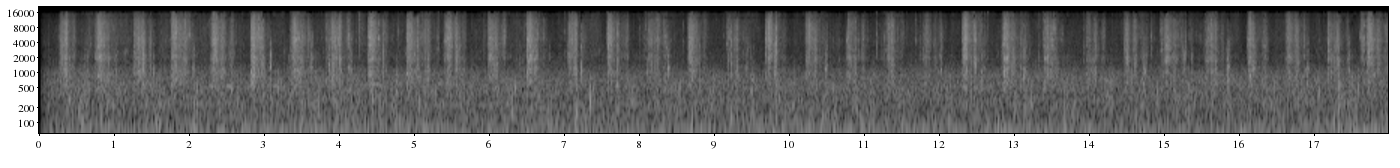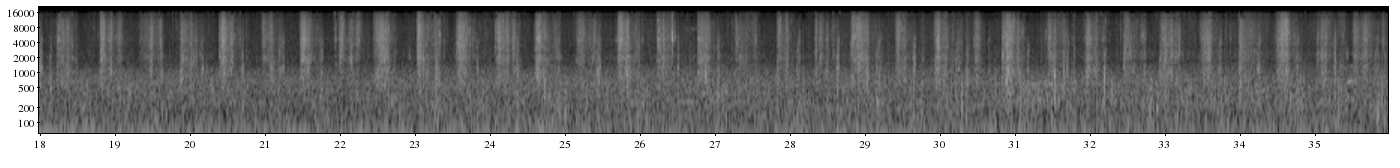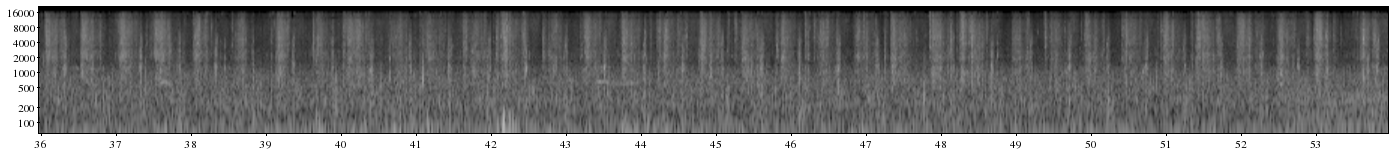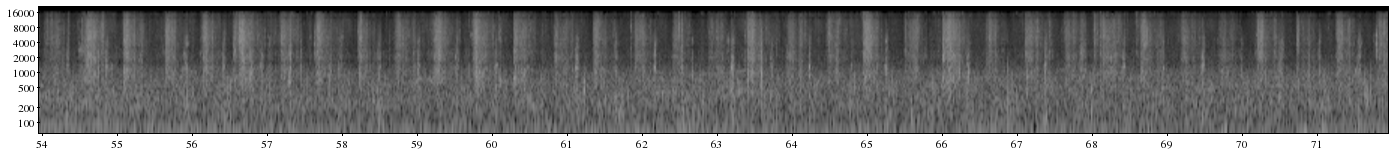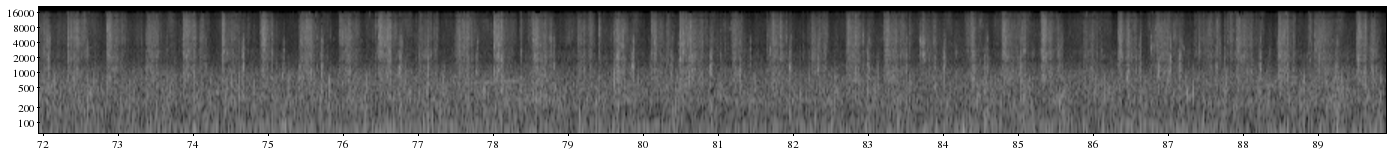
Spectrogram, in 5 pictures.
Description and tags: Raw audio of footsteps through dry crunching leaves down a footpath.
An example of how you might credit is by putting this in the description/credits:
